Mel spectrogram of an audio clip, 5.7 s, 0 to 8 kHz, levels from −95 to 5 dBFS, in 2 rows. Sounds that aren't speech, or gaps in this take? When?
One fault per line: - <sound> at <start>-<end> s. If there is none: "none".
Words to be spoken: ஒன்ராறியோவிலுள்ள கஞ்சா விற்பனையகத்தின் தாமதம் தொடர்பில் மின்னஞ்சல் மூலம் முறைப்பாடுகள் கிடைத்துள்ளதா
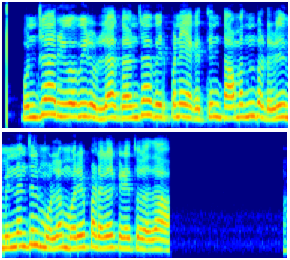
none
